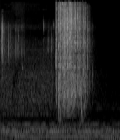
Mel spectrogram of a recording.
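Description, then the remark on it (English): A short, dense clatter of fourteen dice tumbling across a table for a persuasion roll in a tabletop game, about half a second of bright rattling over a quiet low hum, with no one speaking. “Sounds like a lot of dice.”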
